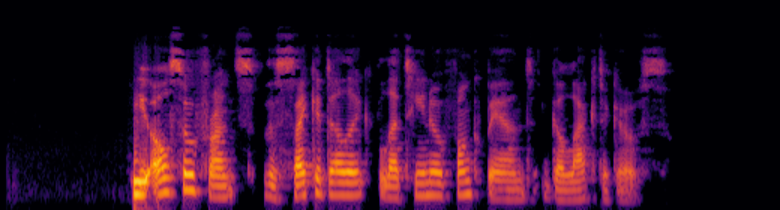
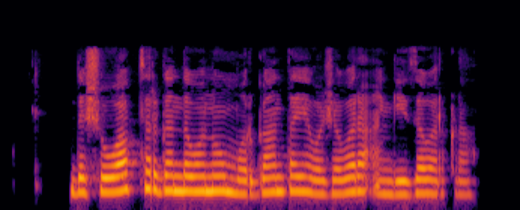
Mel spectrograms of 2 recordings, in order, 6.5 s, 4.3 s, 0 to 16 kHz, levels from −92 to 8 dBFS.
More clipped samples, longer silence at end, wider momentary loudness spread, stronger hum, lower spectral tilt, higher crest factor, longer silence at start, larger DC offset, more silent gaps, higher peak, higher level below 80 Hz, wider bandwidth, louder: neither; first, 1.2 s vs 0.4 s; first, 19 LU vs 12 LU; neither; about the same, -5.5 dB/octave vs -6 dB/octave; about the same, 20 dB vs 16 dB; first, 1.1 s vs 0.6 s; neither; neither; about the same, 0 dBFS vs -2 dBFS; first, -60 dBFS vs -66 dBFS; about the same, 7.6 kHz vs 7.6 kHz; about the same, -18 LUFS vs -17 LUFS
